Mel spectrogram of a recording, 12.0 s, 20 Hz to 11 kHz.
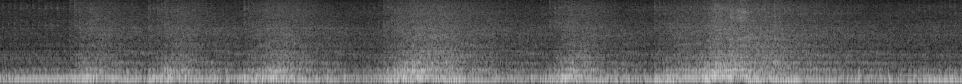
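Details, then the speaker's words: Yamaha Aerox 155 Connected with Pro Liner Neo SR Silent aftermarket exhaust, about 4 months of use, at idle and throttle blips: deep, round bass note swelling and dropping smoothly, no rasp; normal exhaust note, though owner notes internal baffle seems loose and rattles. "Oke, ini adalah kondisi idle. Ini adalah suara bass yang dalam dan bulat. Ini jelas tidak bisa disebut knalpot standar; Ini sangat berbeda."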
